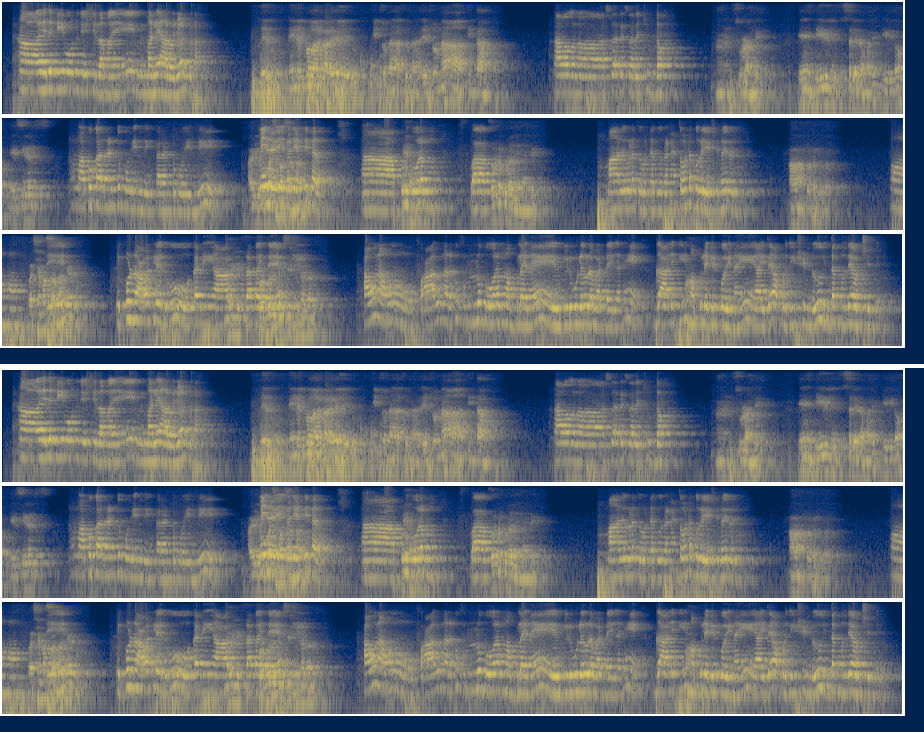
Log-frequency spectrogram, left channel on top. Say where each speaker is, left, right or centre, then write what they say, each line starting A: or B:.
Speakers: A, on the left; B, on the left.
A: ఆ అయితే మీ వొళ్ళు చేసిర్రామ్మని మిమ్మల్ని ఆ రోజు అంటున్నా
B: లేదు నేను ఎప్పుడు వరకు అడగలేదు ఇట్లున్నది అట్లున్నది ఎట్లున్నా తింటాను
A: అవునా సరే సరే చూద్దాం
B: ఉ చూడండి ఏ టీవీలు చూస్తలేరా మరి టీవీలో ఏ సీరియల్
A: మాకు కరెంటు పోయింది కరెంటు పోయింది
B: అవి
A: మీరు
B: వర్షం వస్తాందా
A: ఈరోజు ఏం
B: అండి
A: తిన్నారు ఆ అప్పుడు
B: నేనా
A: గోరం
B: అండి
A: ఆ
B: తోటకూర తినండి
A: మాది కూడా తోటకూరనే తోటకూర చేసిర్ర ఈరోజు
B: ఆ తోటకూర
A: ఆహా
B: వర్షం వస్తాందా
A: అఈ
B: అండి అటు
A: ఇప్పుడు రావట్లేదు కానీ ఆరున్నరక
B: మరి పవర్
A: అయితే
B: తీసేసిండు
A: ఫుల్
B: అన్నారు
A: అవున అవును ఆరున్నరకు ఫుల్ ఘోరం మబ్బులయినాయి పిడుగులు కూడా పడ్డాయి గాని గాలికి
B: ఆ
A: మబ్బులు ఎగిరిపోయి న్నాయి అయితే అప్పుడు తీసిండు ఇంతకు ముందే వచ్చింది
